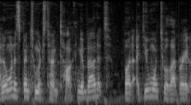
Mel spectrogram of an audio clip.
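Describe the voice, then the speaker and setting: Talking at a very fast pace with lively intonation, a man with a fairly high pitch is heard over noticeable background noise. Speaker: gamer, streamer. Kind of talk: video intro narration.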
